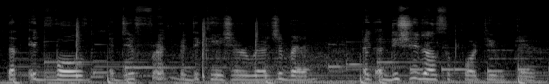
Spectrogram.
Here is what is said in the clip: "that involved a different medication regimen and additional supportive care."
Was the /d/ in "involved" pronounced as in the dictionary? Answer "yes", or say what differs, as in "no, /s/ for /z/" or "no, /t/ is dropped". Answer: yes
